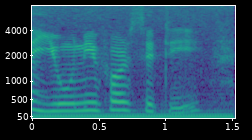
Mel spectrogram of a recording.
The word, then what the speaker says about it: university: hour because in case of our the h is silent similarly an uncle but a university because you at the beginning of university sounds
